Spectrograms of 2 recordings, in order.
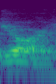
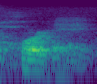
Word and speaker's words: Jorge: My wife got the Legend of Jorge. You may say the Legend of George, but that's not really how it's pronounced. It's the Legend of Jorge, which was lime leaf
